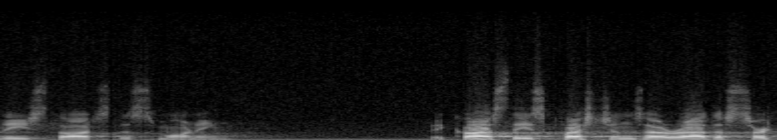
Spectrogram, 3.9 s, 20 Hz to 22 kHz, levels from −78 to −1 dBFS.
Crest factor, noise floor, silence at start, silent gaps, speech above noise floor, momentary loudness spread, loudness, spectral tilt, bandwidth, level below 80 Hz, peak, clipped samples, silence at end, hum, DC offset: 18 dB; -49 dBFS; 0 s; none; 28 dB; 15 LU; -21 LUFS; -5.5 dB/octave; 19.5 kHz; -56 dBFS; -4 dBFS; under 0.1%; 0 s; none; under 0.1%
